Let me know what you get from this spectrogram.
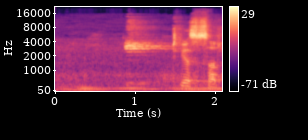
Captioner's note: car honk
